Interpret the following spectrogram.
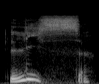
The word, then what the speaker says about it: lisse: Lisse, double S here, so it's really a strong S, lisse. Okay, don't insist on the final E, lisse.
